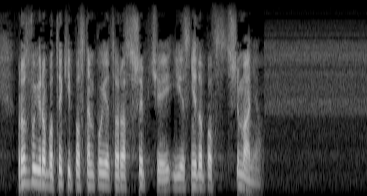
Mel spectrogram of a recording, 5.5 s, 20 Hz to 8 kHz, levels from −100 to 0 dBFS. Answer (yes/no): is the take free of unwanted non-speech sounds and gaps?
yes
